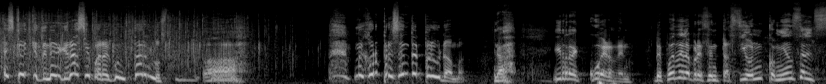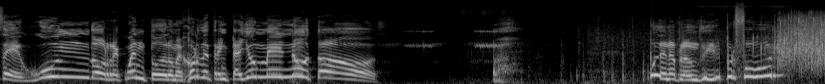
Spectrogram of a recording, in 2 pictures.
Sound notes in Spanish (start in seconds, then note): 12.0 Grillos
